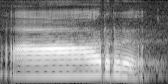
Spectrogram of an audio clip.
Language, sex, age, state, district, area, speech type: Malayalam, female, 30-45, Kerala, Palakkad, rural, read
